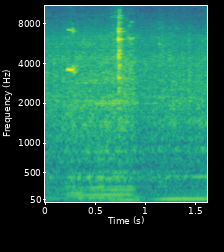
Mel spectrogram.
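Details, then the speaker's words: Caterpillar 580 telehandler diesel after low-power repair (suspected fuel lack, damaged wire): steady low drone settles then picks up evenly, no stumble or miss, getting power again; normal running. "and then also that's good see again it is getting power now"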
